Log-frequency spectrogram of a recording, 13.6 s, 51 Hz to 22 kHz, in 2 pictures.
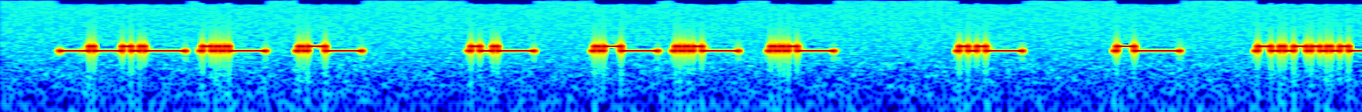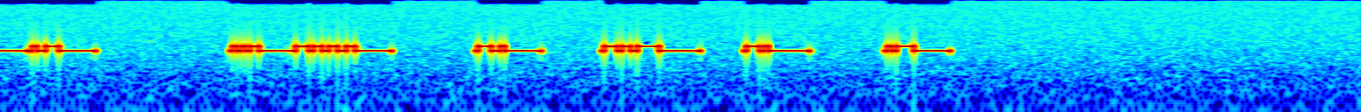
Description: TTY/TDD text telephone tones (45.45 baud Baudot), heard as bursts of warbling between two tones, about 400 Hz shift, 1600 Hz centre. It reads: PRECESSION WAS IN THE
